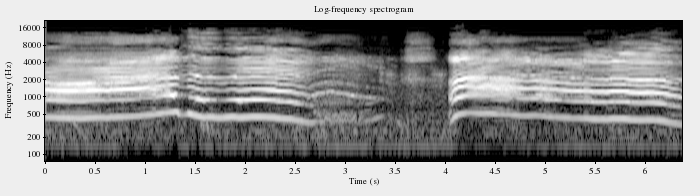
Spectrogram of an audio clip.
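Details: Young child's angry tantrum crying, upset over not having shoes put on: loud, strained, high-pitched wailing in long sustained bursts with a short gasping break.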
